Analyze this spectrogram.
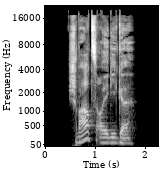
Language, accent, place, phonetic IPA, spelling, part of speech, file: German, Germany, Berlin, [ˈʃvaʁt͡sˌʔɔɪ̯ɡɪɡə], schwarzäugige, adjective, De-schwarzäugige.ogg
- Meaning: inflection of schwarzäugig: 1. strong/mixed nominative/accusative feminine singular 2. strong nominative/accusative plural 3. weak nominative all-gender singular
